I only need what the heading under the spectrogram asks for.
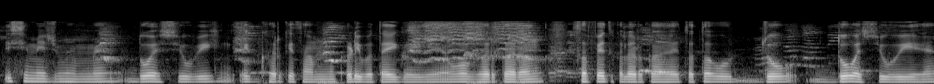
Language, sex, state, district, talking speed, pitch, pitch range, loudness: Hindi, male, Bihar, Purnia, 180 wpm, 125 Hz, 120-130 Hz, -21 LUFS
